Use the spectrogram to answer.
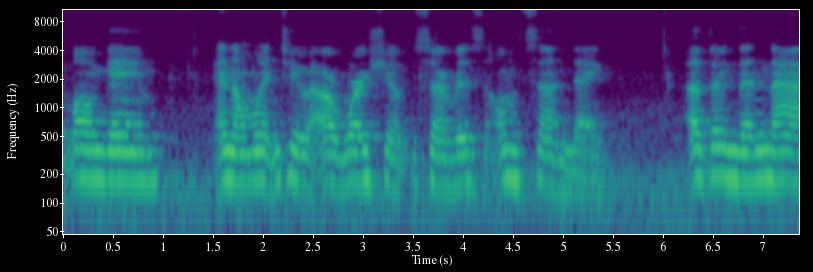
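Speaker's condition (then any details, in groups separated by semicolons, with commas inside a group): ALS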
